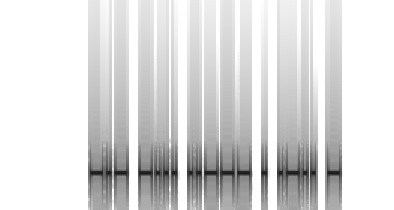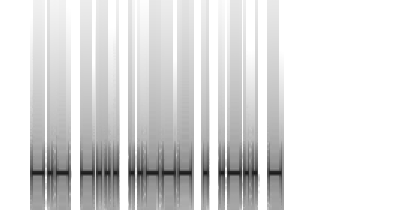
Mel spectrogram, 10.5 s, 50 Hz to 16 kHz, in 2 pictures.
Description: Morse code, heard as a keyed tone, about 22 wpm, 700 Hz. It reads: KB2ELT KB2ELT
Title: USA Call Signs - 6 Characters - Repeated 2x - 22wpm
